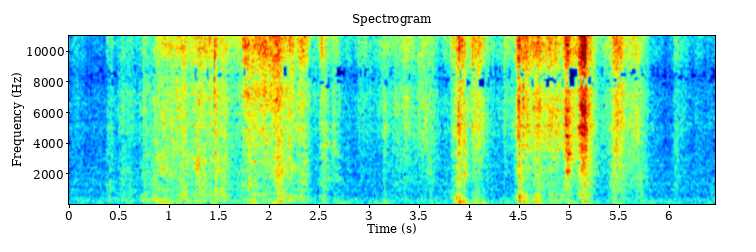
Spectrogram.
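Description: Plastic stretch wrap being cut open and pulled off a cardboard box: crinkling and rustling, with a run of sharp crackles in the last two seconds.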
